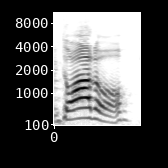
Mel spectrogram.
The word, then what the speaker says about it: dawdle: Don't dwaddle. – I like saying it wrong. – Wait, you genuinely thought the word was dwaddle? – Yes.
